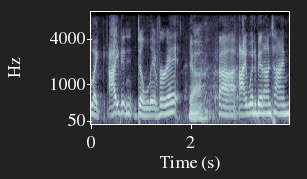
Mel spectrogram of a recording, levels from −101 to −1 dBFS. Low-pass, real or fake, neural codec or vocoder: 7.2 kHz; fake; codec, 16 kHz, 4 kbps, FreqCodec, larger model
